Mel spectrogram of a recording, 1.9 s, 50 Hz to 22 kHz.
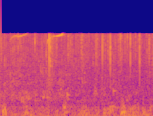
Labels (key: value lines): label: biophony, dolphin
recorder: SoundTrap 500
